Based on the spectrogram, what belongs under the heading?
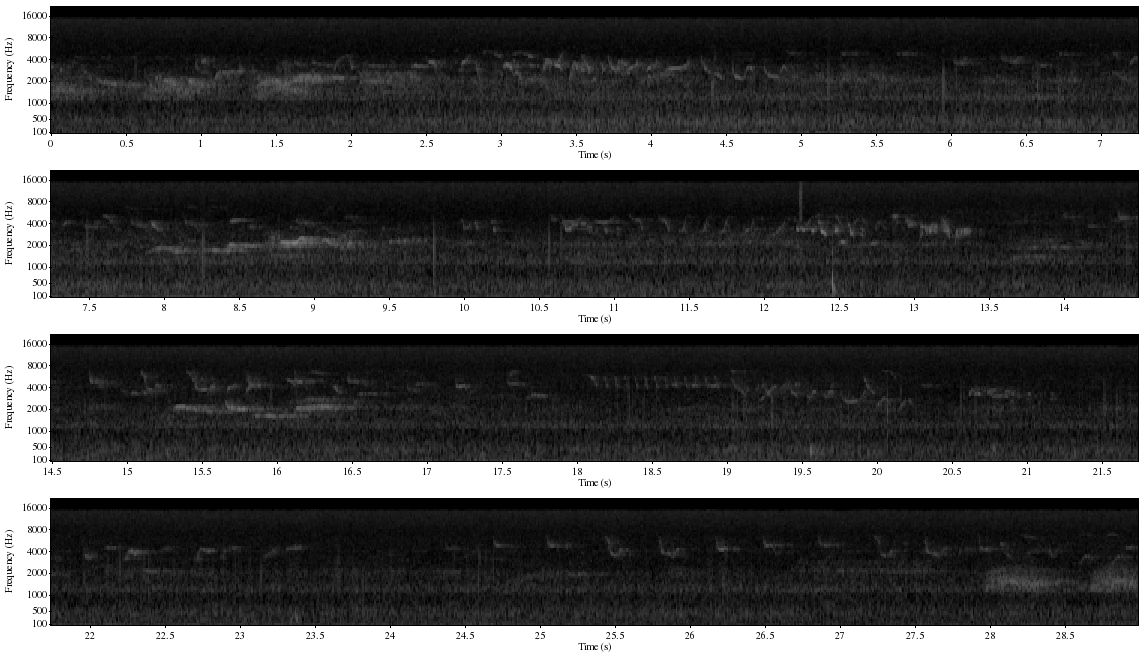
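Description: Faint birdsong: scattered chirps and short calls from small birds, over a steady low background hiss.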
